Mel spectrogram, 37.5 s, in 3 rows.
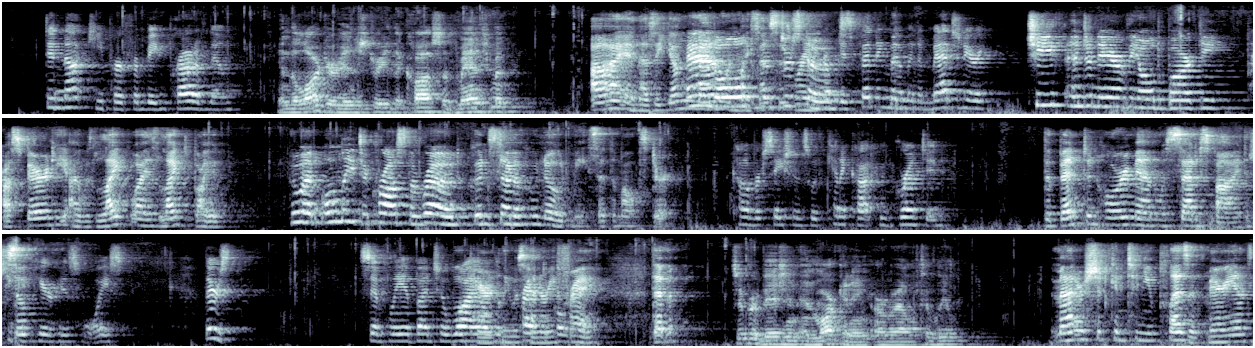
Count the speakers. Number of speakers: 4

